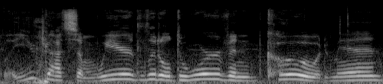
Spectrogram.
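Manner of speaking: put-on stoner dude voice. Speaking in character to another character, in a stoner frat boy voice. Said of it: "sounds like a stoner frat boy".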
